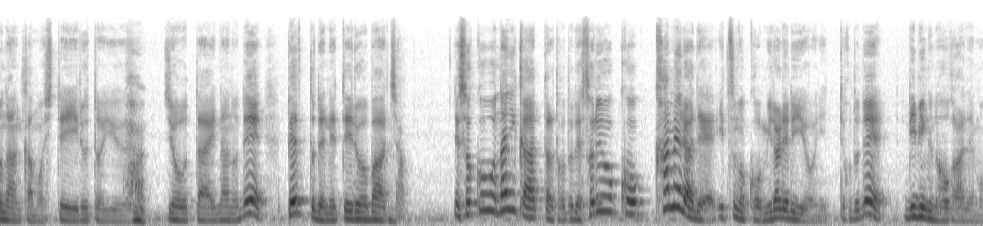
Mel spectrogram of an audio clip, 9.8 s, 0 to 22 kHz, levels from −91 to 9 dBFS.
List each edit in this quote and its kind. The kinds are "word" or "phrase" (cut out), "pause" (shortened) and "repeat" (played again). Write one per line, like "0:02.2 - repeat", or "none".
none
